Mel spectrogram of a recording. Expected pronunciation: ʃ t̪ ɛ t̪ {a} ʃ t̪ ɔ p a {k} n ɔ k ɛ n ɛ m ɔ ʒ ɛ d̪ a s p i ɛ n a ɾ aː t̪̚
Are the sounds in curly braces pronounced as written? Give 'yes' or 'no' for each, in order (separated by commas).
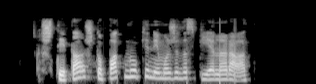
yes, yes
